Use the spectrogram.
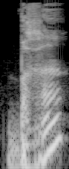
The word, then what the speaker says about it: brun: Then another example. Brun, brun. Okay, fin. Brun, fin. So you write it differently, but then you pronounce it like the first one.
